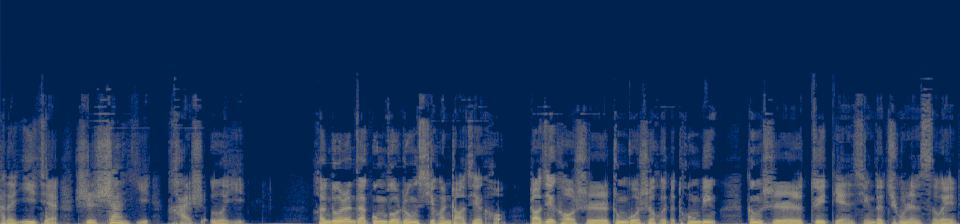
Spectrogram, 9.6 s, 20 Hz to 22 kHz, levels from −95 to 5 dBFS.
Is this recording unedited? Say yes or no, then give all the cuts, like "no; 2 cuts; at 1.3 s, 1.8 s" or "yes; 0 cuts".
yes; 0 cuts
